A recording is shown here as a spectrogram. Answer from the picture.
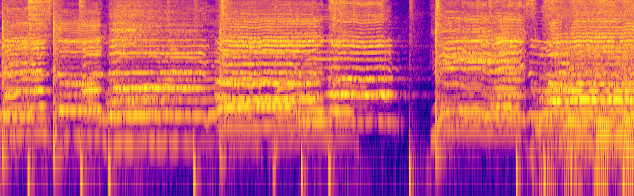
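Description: Live gospel worship singing: a woman's lead vocal with backing singers over a band with a steady beat. Near the end the band swells in with sustained horn-like tones.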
